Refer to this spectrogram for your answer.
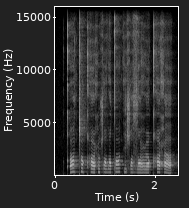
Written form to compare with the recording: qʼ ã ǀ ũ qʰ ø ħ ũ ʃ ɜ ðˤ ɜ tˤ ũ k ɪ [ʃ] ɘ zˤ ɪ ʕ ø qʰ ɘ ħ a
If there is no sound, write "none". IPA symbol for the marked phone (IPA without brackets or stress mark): ʃ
